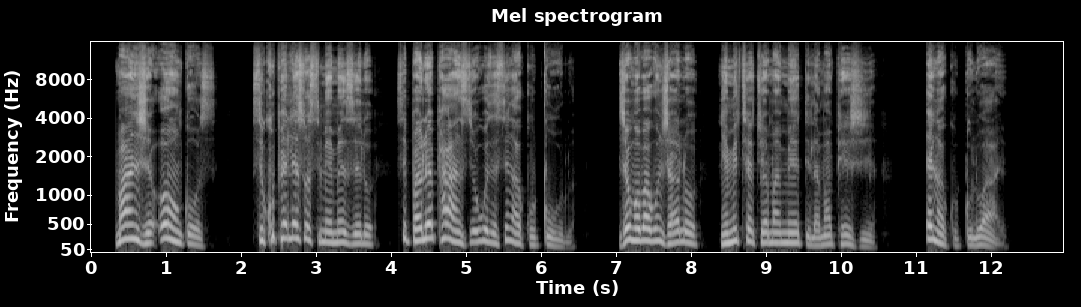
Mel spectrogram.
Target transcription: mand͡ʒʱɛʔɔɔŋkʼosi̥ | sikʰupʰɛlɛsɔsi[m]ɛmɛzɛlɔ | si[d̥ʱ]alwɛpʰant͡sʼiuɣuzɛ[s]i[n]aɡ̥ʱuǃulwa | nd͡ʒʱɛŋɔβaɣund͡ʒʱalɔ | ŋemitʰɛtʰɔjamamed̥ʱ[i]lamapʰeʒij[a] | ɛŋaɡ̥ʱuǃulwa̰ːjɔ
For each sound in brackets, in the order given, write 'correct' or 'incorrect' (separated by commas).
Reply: correct, incorrect, correct, incorrect, correct, correct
